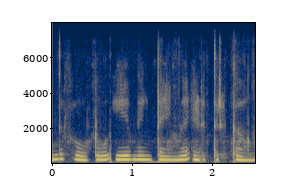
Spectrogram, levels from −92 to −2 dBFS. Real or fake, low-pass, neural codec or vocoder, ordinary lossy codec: real; 7.2 kHz; none; Opus, 24 kbps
